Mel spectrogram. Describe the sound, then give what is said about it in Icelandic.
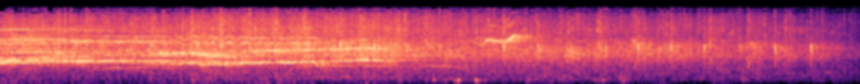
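An audience applauds a band called Rán at a live music event, with cheers and whistles over loud clapping at first, then the applause thins and fades after about four seconds. “Gefum þeim gott klapp.”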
